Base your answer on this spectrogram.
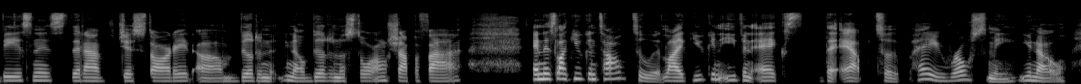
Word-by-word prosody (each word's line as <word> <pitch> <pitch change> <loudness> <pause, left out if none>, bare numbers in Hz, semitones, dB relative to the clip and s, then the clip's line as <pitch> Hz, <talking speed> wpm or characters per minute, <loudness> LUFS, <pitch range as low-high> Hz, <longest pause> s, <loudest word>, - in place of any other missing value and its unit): business 180 0 +1
that 170 0 -1
I've 160 -2 +1
just 165 -1 +2
started, 165 0 0
um, 150 0 -3
building, 160 -1 -1
you 195 - -8
know, 155 -3 -1
building 165 0 -3
a - - -6
store 160 0 0
on 180 - -3
Shopify. 160 -3 0 0.7
And 235 +2 +8
it's 250 0 +5
like 255 -1 +5
you 260 -1 -1
can 245 -2 -2
talk 255 +3 0
to 160 -8 -4
it, - - -7
like 165 -2 +5
you 210 +2 -7
can 240 +1 -4
even 195 - -3
ask 170 -1 +2 0.2
the - - +3
app - - +6
to, - - -2
"Hey, 230 -5 -1
roast 190 +6 -1
me," 130 +1 -5
you 195 - -3
know? 165 -5 0
170 Hz, 195 wpm, -26 LUFS, 160-200 Hz, 0.7 s, And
